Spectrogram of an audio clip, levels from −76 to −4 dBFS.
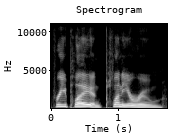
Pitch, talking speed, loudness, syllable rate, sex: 205 Hz, 205 wpm, -14 LUFS, 4.1 syllables/s, female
